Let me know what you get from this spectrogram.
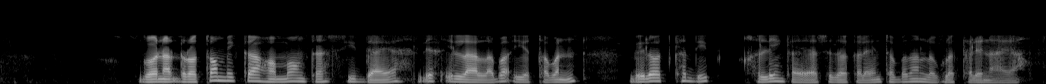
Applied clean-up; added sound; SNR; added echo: none; none; none; none.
